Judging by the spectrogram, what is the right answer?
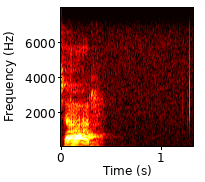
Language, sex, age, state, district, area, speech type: Hindi, male, 18-30, Madhya Pradesh, Bhopal, urban, read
